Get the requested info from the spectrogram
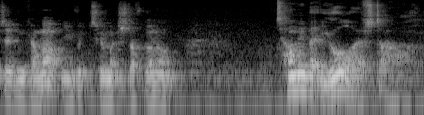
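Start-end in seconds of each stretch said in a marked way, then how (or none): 2.7-4.2 high, gushing fake interest; mock eager asker. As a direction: ham up a keen millennial. Mocking eager young listener.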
